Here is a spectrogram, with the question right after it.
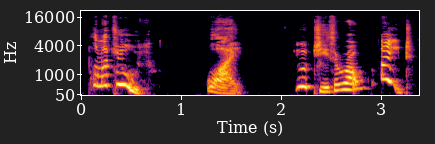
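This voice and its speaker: A woman voicing a male possum doctor in a storybook, brisk, questioning and emphatic. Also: high voice, huge pitch swings, darkish tone, pitched above the performer's own voice, exaggerated voice. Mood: puzzled.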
